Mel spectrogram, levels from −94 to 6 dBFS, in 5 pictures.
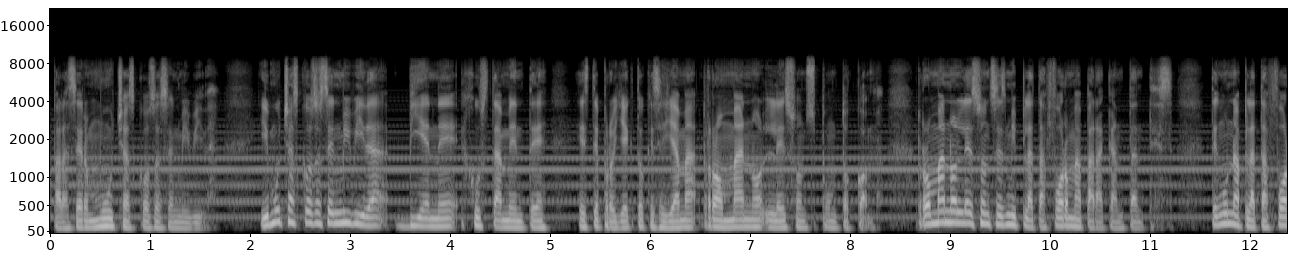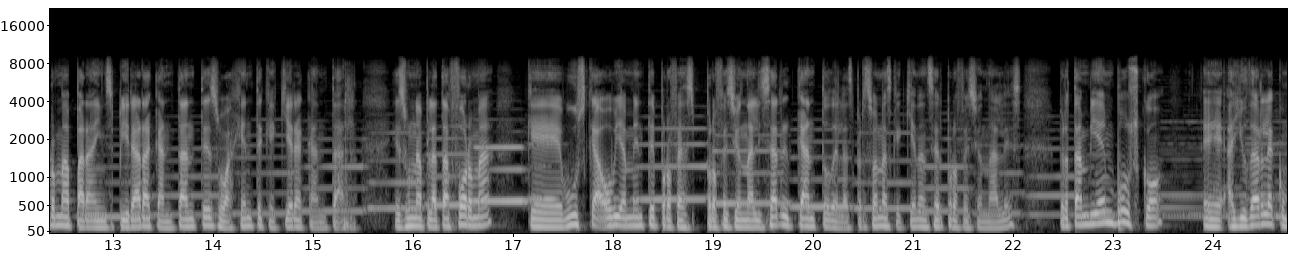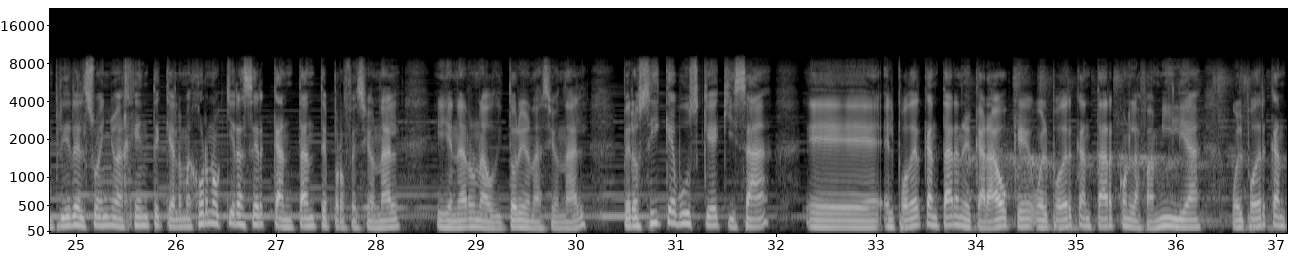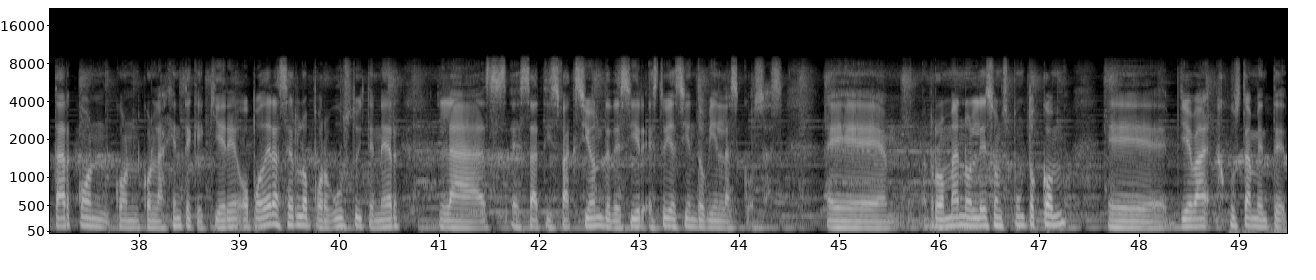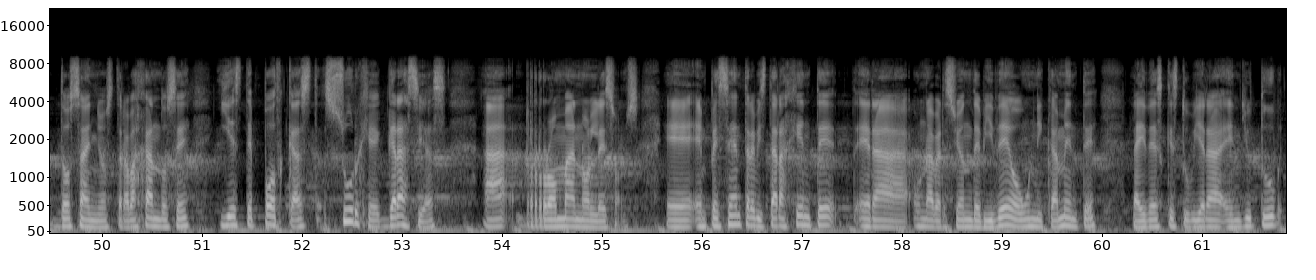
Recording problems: high frequencies cut off; noticeable; nothing above 8 kHz
echo of what is said; faint; from 34 s on; 190 ms later, 20 dB below the speech
background music; noticeable; throughout; 15 dB below the speech

